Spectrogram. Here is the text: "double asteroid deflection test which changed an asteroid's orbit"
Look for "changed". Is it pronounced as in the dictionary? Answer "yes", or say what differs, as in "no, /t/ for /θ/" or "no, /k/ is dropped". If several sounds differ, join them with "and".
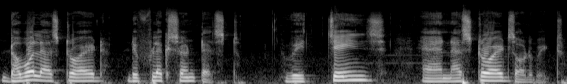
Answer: no, /d/ is dropped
